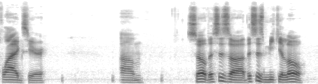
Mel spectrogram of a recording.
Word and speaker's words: Miquelon: So this is Mikilo. I think it's pronounced Mikilo. I don't think you pronounce the N because it's whatever.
